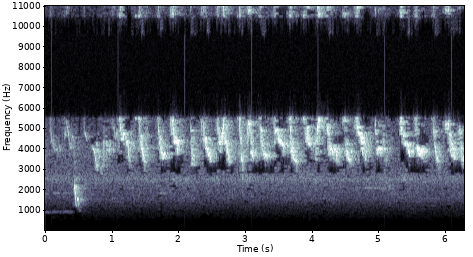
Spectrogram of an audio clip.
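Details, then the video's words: Japanese bush warbler recorded with an Olympus Voice-Trek V-82 on a walk along the bush warbler road at the foot of Mount Yakushi, Kuka, Suo-Oshima, Japan. A short low steady whistle, then a rapid run of high chattering notes repeated several times a second. "original sound ウグイス"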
